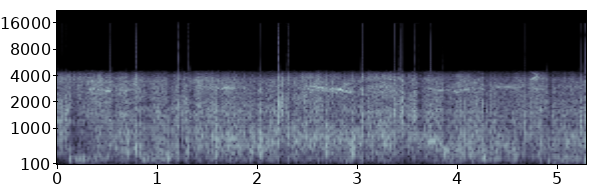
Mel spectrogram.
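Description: Fireworks going off: a dense, unbroken crackling and popping, with sharp bangs scattered all through it.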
